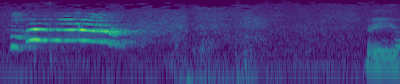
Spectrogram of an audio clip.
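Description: A toddler's short, high-pitched vocal squeal of about half a second at the start, its pitch dipping at the end.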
